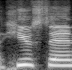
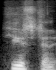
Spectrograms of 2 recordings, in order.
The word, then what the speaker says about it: Houston: And just for correct pronunciation, Keith, you grew up not far from Houston. Is it pronounced Houston or Houston? You say Houston, but you know how folks in Southeast Texas, they say Houston.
